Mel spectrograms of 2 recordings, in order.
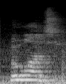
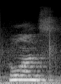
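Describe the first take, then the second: The two takes are said the same way.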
